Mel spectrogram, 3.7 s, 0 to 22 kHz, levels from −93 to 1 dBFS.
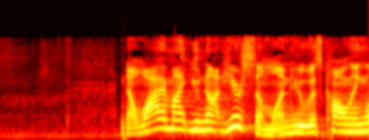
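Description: From 0.81 to 1.65 s, just before "might you not hear", the speech shows repeated stalls (stutter). Packets reached the receiver late, so its jitter buffer ran dry seven times. Each time it stretched the last sound to fill the hole, for about 97 ms in all and at most 31 ms at once, covering 12% of the span. Nothing is lost, but the phrase limps. On a spectrogram, short smeared bands show harmonics frozen in place, and the waveform shows small repeated cycles.

From 2.66 to 3.61 s, after "might you not hear", comes a jitter buffer slow-down. To rebuild its reserve, the receiver duplicated single pitch periods and pause fragments over and over, adding 92 ms and playing at 91% speed with the pitch unchanged. The sound is drawn out. A spectrogram shows formants and pauses stretched sideways at steady harmonic spacing. The waveform shows near-identical periods repeated back to back, and the high band ends near 8 kHz from the call codec.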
